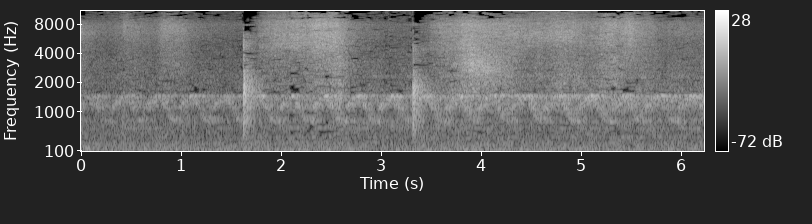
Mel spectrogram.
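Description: Chalk scraping across a blackboard while a bell curve is drawn, a steady high scratchy hiss with a thin steady tone in it, and a sharp tap as the chalk meets the board about a second and a half in and again at about three seconds.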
